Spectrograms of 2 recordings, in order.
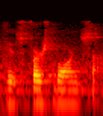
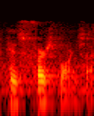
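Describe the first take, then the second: First: Said in the usual way. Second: "His firstborn son" breathed out softer, almost a whisper; whispered echo. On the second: Real, not acted. Preacher to his congregation, hushed for weight.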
